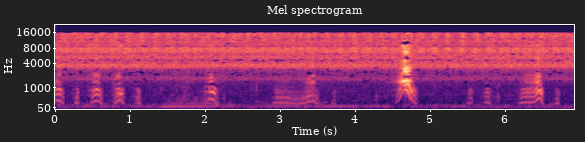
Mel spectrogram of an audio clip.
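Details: Eight-week-old puppies nursing from their mother, likely street dogs; short whimpering yips and squeaks come in scattered bursts, one sharper yelp near the end, over a steady background hum.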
